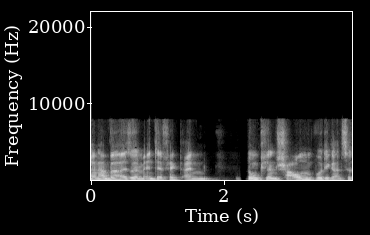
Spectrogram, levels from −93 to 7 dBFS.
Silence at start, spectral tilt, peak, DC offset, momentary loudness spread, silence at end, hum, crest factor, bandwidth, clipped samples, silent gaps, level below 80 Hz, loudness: 0 s; -5.5 dB/octave; -2 dBFS; under 0.1%; 5 LU; 0 s; none; 16 dB; 8.4 kHz; under 0.1%; 2.26-2.31 s; -58 dBFS; -19 LUFS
